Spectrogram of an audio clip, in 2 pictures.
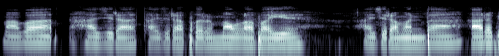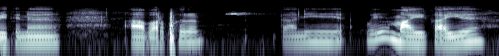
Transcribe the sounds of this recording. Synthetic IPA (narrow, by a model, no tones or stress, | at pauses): mabahaziɾatʰaziɾapʰɯɾmawlabajɯ | haziɾa̰mɯnbaːɾɯbedɯnɯ | aba̰ɾpʰɯɾ | d̥aniɯjmajɡa̰jɯ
